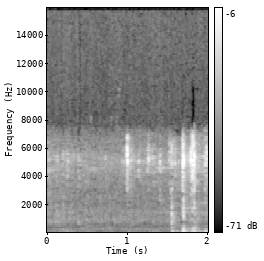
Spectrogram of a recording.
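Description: Computer keyboard keystrokes: one light key press about a second in, then a quick run of several keys near the end.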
